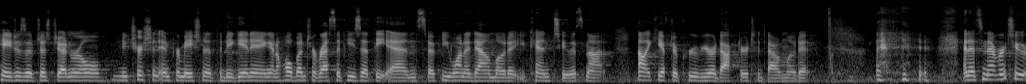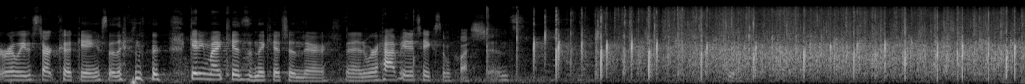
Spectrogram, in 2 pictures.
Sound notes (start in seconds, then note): 8.8 laughs; 15.4 audience clapping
